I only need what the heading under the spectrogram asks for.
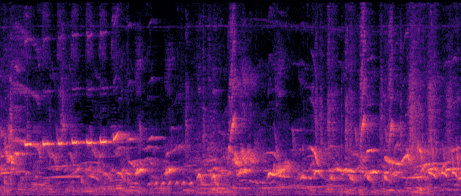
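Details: Juvenile white-rumped shama reacting to a rival and a female by beginning to pour out its learned phrases: unbroken scratchy chatter mixed with short clear whistles, a brief rapid trill near the middle, and harsh squawking notes.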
